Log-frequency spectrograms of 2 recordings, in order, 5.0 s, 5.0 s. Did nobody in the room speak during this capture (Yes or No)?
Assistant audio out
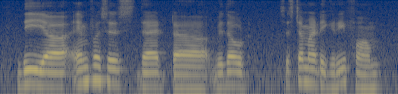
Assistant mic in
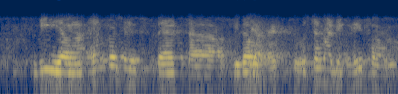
No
